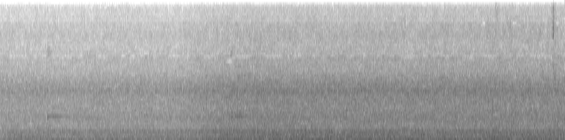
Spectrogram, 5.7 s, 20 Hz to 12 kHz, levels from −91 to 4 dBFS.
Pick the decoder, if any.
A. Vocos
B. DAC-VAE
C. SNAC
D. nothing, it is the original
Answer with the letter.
D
